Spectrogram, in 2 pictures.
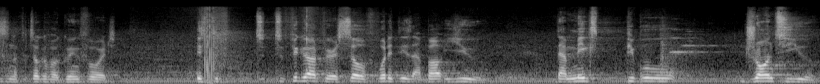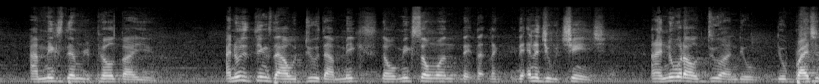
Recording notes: The main gist of this episode was recorded during my set at the Abuja International Photography Festival in front of a live audience made up mainly of photographers.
